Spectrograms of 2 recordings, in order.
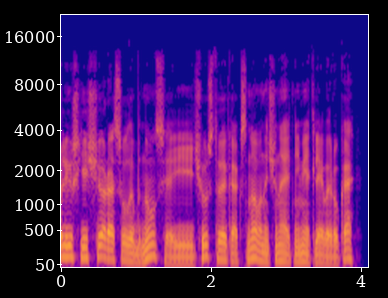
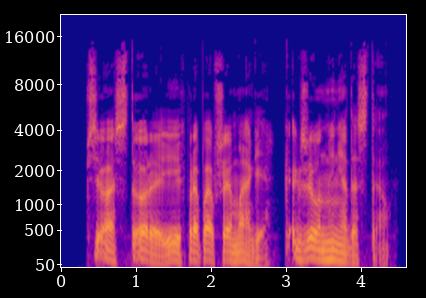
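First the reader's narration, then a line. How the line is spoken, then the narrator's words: Mutter while walking. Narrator (Russian): пробормотала Лавиани на ходу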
